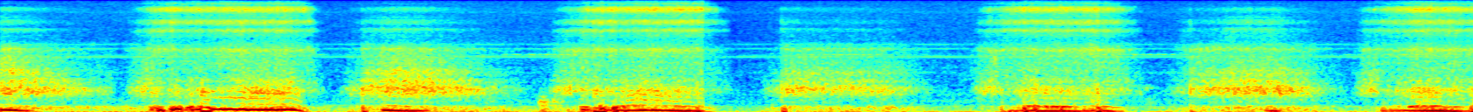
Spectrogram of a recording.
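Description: Loud, vibrating snores on each breath in, about four breaths a minute apart, with a steady hum of room noise: snoring.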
